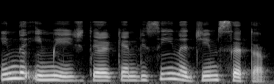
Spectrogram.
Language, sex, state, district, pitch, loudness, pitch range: English, female, Assam, Kamrup Metropolitan, 195 Hz, -16 LUFS, 180-210 Hz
